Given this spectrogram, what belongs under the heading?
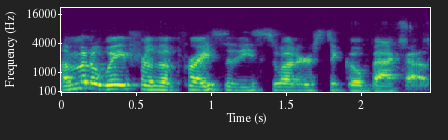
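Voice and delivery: plain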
